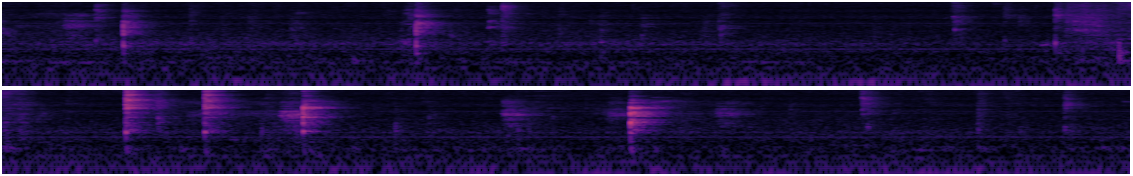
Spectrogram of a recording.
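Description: Spoon clinking against a glass rice bowl as rice is scooped up, a handful of sharp clinks with a quick run of three a little past the middle and the loudest just after.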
